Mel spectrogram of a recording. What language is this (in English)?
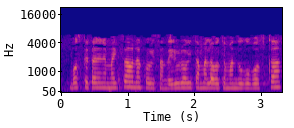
Basque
